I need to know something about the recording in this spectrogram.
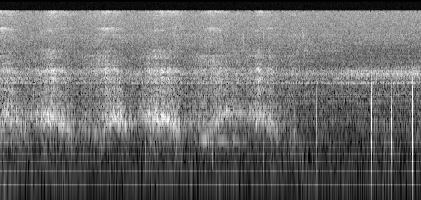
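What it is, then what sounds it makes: Light wooden blocks. A pair of solid, pale, unfinished, hand-sized wooden blocks is scratched and tapped with fingertips and nails. Soft, breathy scratching swells rise and fall for about six seconds, then three sharp, dry taps with almost no ring close the clip.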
